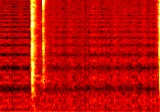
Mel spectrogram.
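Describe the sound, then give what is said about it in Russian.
Three sharp computer keyboard key clicks, two close together near the start and one more after a pause, crisp against a quiet background. “Нажатие клавиши Tab перемещает к следующей ссылке на странице или к следующему полю формы.”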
